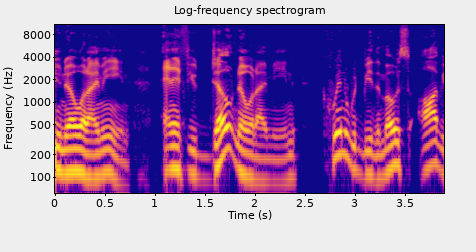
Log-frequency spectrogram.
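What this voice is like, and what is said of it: Usual voice. Nothing is said of it.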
